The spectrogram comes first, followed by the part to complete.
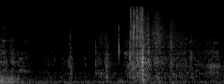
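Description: Faint handling noises: light rustling and a few small clicks, with one sharper click about a second and a half in.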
